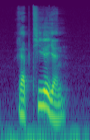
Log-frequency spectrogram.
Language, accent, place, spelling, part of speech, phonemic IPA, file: German, Germany, Berlin, Reptilien, noun, /ʁɛpˈtiː.li̯ən/, De-Reptilien.ogg
- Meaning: plural of Reptil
